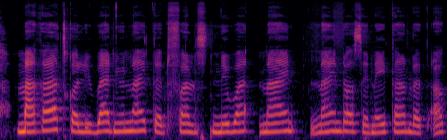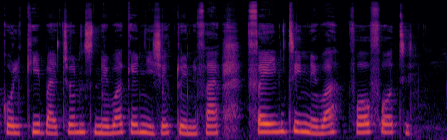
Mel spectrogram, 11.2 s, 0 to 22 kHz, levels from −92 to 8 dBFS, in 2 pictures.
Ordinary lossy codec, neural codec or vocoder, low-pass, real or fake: none; none; none; real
